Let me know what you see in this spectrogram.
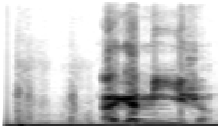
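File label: "a camisgia", Prononciation du corse; a gam'iƷa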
